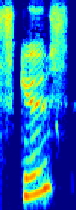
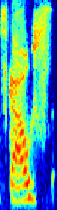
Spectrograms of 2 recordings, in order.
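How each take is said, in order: First: The vowel sounds like the one in excuse. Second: The vowel sounds like the one in house. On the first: The speaker calls it wrong. "a lot of Americans think it's Scouse" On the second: The speaker calls it right. "it's called Scouse"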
